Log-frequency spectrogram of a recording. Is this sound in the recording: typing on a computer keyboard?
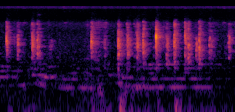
yes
